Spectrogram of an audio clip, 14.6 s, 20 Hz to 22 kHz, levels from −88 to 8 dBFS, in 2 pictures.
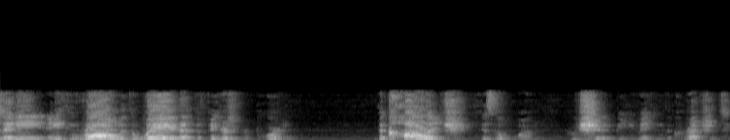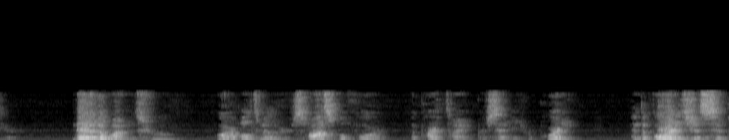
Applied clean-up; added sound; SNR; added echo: none; none; none; reverberation time 0.2 s.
